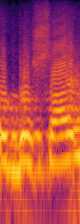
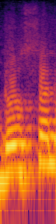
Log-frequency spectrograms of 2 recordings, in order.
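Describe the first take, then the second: First: Docile with its second syllable as a long "eye-l"; wrong pronunciation demo. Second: Docile with a short, reduced ending, "do-sal"; correct pronunciation demo. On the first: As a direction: say docile as "do-sile", the reading to avoid. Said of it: "इसको docile नहीं पढ़ेंगे". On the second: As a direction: say docile as "DOH-sul", no "eye" sound. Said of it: "इसका real pronunciation है". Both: Shown as a demonstration.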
